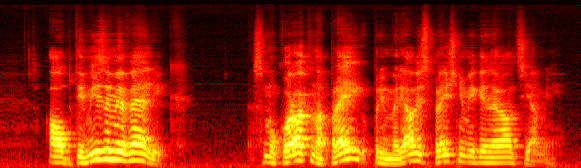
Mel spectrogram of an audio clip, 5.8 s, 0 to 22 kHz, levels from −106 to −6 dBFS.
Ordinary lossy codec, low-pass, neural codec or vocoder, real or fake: none; 19.8 kHz; autoencoder, 48 kHz, 128 numbers a frame, DAC-VAE, trained on Japanese speech; fake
